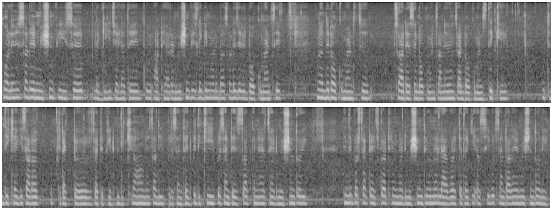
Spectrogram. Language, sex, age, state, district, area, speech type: Dogri, female, 18-30, Jammu and Kashmir, Jammu, rural, spontaneous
